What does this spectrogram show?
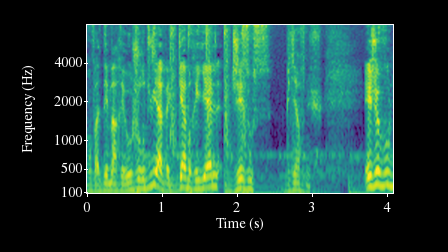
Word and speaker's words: Jesus: En effet, le Brésil n'est pas un pays hispanophone. À la différence de la Colombie, par exemple avec Rames Rodriguez, le J ne se transforme pas en R chez les Brésiliens qui prononcent donc Jesus.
